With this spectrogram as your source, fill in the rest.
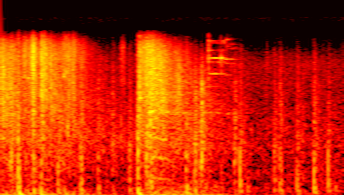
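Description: Gunshots in the FAU-G mobile game in multiplayer PVP mode: a few loud, sharp bursts of shotgun fire, close and punchy, with no clear talk.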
